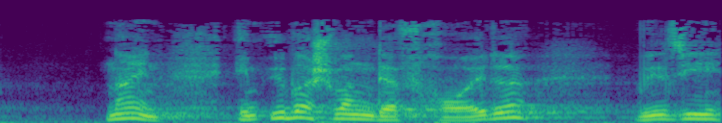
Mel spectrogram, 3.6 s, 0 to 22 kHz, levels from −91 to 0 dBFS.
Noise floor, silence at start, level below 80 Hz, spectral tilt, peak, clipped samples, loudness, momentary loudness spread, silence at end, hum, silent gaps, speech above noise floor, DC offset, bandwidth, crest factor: -46 dBFS; 0 s; -48 dBFS; -5.5 dB/octave; -6 dBFS; under 0.1%; -20 LUFS; 13 LU; 0 s; none; none; 27 dB; under 0.1%; 11.5 kHz; 14 dB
